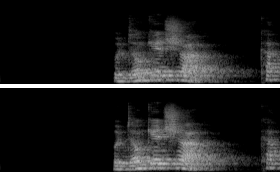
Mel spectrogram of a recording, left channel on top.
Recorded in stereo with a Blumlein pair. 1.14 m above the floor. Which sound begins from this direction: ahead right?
A woman speaking, at 1.1 s.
